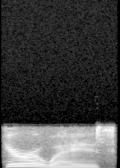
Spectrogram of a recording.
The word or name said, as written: hereaways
